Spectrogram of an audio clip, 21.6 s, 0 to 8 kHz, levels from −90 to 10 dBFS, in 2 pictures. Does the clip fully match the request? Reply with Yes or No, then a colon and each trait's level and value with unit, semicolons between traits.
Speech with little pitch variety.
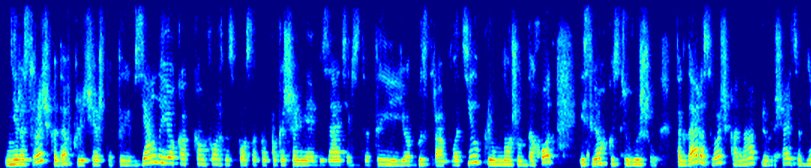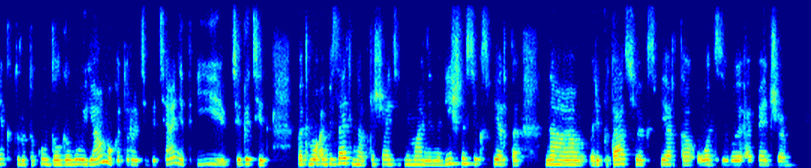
Yes: narrow, 2.1 semitones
